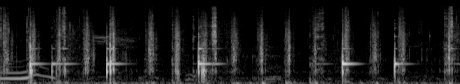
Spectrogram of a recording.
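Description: Irregular sharp knocks of kitchen utensils against a cooking pot, a few each second, each ringing briefly at the same pitch.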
